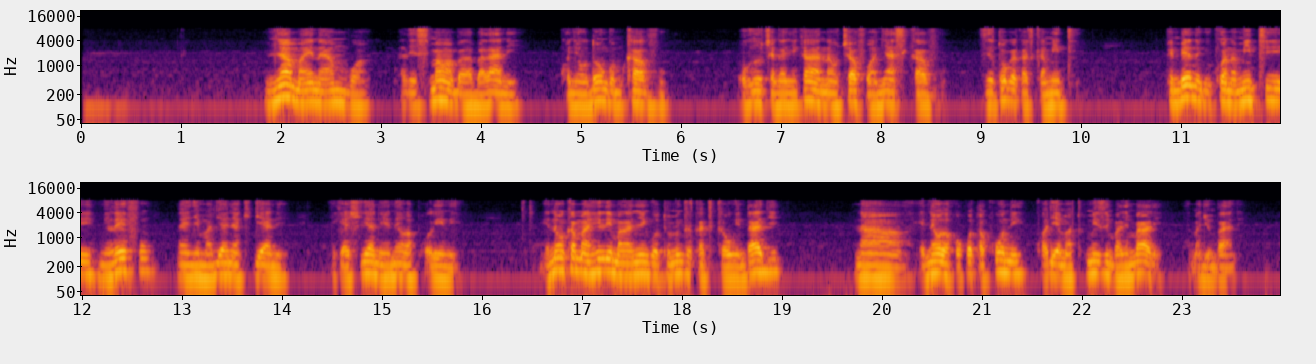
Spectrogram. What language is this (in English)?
Swahili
